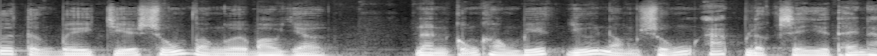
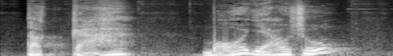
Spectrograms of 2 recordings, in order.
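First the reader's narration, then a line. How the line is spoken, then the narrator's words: Shouting. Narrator (Vietnamese): Hắn tiếp tục hét tiếp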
